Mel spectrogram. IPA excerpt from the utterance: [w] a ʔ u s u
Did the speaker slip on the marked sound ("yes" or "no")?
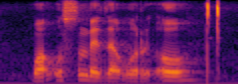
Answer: no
